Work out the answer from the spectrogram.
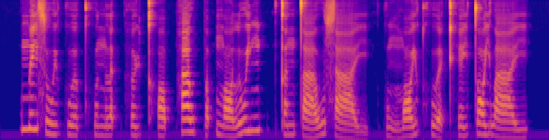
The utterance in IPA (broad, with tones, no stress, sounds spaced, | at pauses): m e˥ j s uː˨ j kʷ ɛː˨ kʷʰ ɐ˨ n l ɐ˨˥ k̚ h ɵ˨ ɥ kʰ ɔː˨˥ p̚ h aː˥ w p ɐ˨˥ p̚ ŋ ɔː˨ l uː˥ j ŋ ʊ˥ k̚ ɐ˨ k̚ t̪ ɐ˧ n t̪ aː˨˥ w s aː˨˩ j | kʷ ɐ˨˩ ŋ m ɔː˨˥ j kʷʰ ɛː˨˩ kʰ e˨˧ j t̪ ɔː˧ j w aː˨ j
